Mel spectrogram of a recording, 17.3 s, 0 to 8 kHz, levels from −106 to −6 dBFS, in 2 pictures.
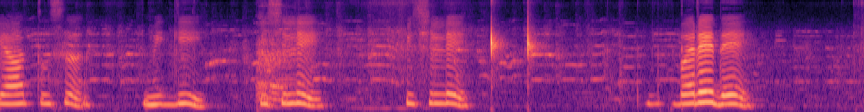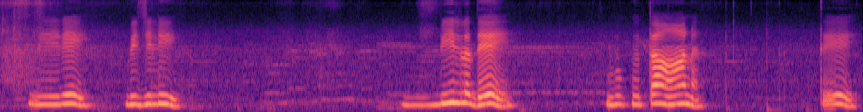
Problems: constant background noise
